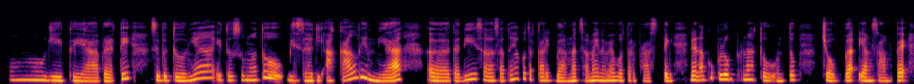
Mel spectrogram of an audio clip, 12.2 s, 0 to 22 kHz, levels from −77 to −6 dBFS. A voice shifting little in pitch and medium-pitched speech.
No: average, 3.7 semitones; medium, 175 Hz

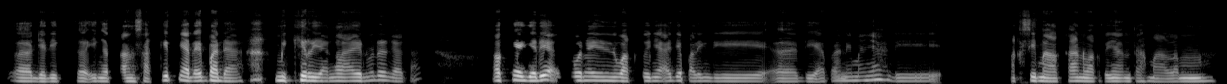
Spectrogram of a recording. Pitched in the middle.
Yes: medium, 160 Hz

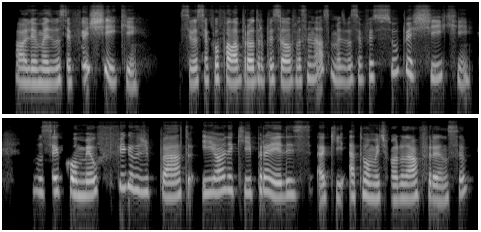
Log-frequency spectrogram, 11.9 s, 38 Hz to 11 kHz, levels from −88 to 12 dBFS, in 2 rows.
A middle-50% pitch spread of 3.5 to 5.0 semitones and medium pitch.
No: average, 4.6 semitones; high, 225 Hz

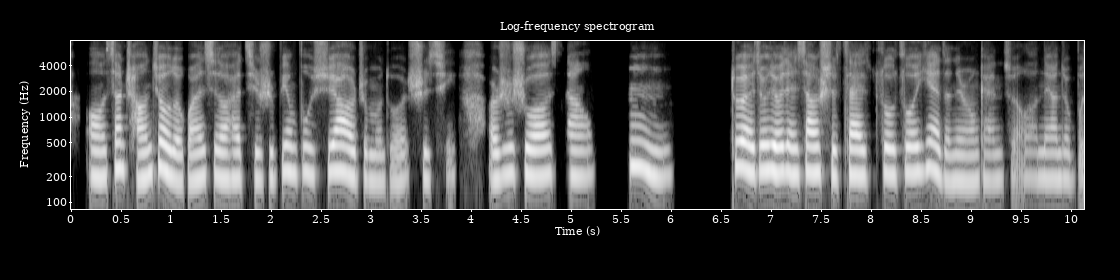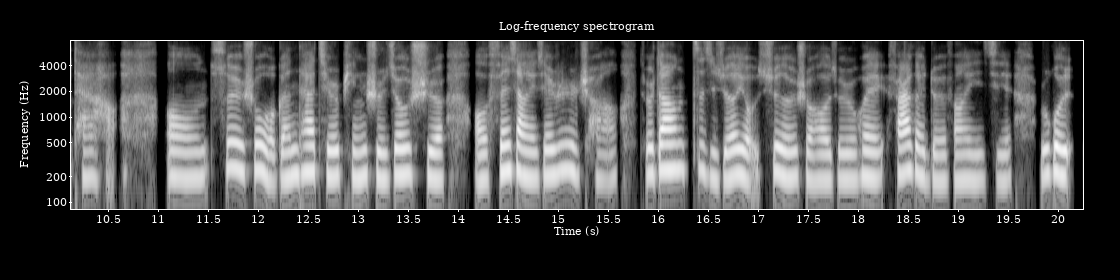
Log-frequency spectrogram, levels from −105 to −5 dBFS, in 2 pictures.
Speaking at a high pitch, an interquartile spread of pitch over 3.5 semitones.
No: high, 200 Hz; average, 2.8 semitones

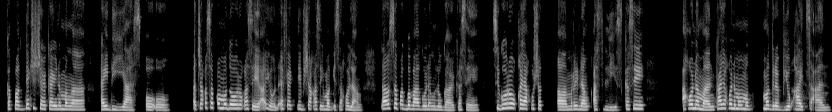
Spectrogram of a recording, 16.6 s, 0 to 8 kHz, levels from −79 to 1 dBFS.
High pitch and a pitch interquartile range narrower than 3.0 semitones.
No: high, 235 Hz; average, 4.7 semitones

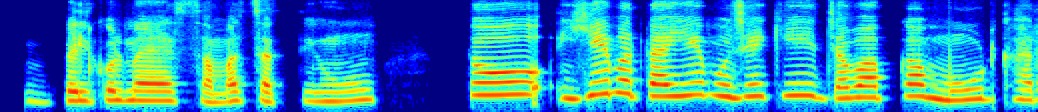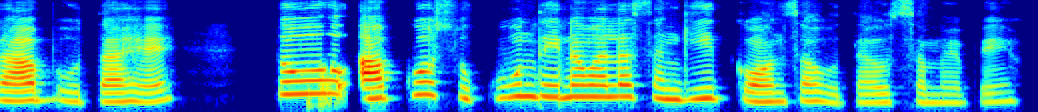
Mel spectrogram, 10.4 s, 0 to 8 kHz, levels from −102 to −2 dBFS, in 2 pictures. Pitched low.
No: high, 230 Hz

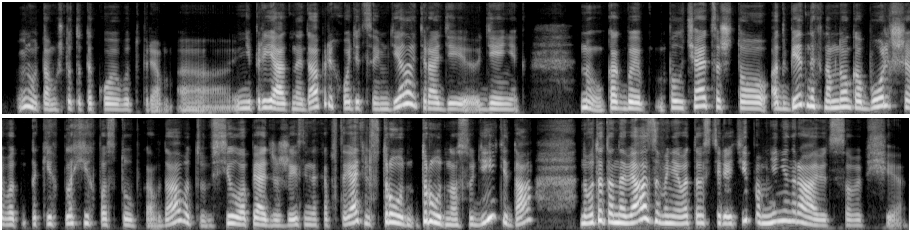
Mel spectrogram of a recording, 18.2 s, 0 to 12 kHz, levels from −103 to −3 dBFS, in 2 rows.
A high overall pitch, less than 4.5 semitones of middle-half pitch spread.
No: high, 195 Hz; average, 5.3 semitones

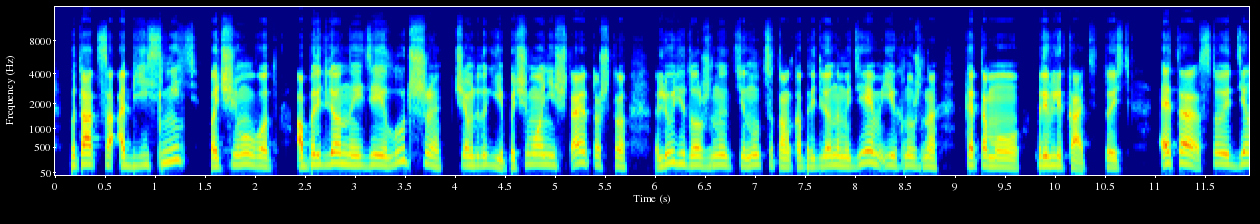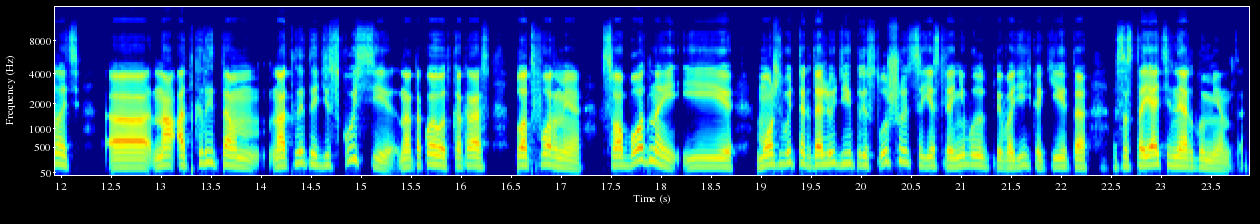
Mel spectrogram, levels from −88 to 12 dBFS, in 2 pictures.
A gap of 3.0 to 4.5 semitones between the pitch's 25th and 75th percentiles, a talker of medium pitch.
Yes: average, 3.8 semitones; medium, 160 Hz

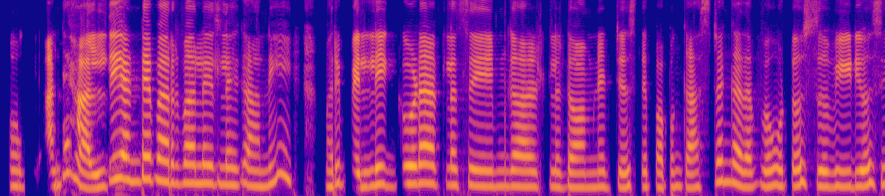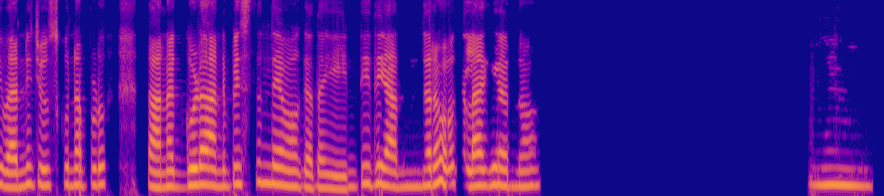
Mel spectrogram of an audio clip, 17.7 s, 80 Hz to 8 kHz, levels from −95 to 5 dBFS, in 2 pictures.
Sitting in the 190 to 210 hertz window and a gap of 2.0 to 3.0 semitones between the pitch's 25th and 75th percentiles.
No: high, 235 Hz; narrow, 2.5 semitones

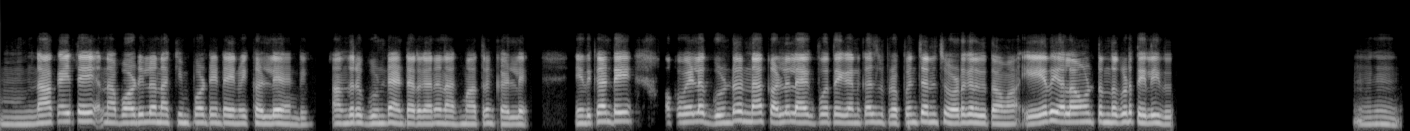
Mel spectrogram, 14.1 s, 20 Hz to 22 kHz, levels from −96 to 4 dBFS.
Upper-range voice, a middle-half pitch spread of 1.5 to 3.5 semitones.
Yes: high, 205 Hz; narrow, 2.5 semitones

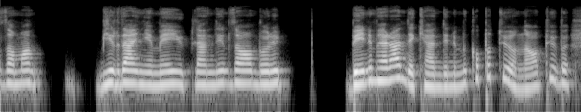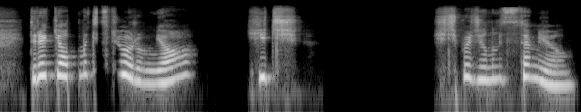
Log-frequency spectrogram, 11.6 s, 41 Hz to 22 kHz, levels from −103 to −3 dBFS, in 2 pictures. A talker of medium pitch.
No: high, 210 Hz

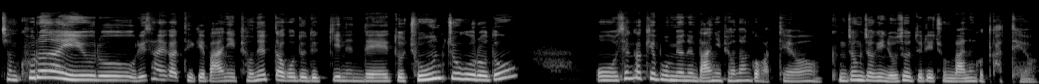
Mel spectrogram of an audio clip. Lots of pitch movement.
No: average, 4.9 semitones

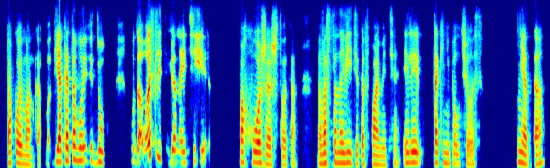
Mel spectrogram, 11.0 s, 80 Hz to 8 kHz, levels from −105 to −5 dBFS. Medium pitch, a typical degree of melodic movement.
Yes: medium, 180 Hz; average, 3.2 semitones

